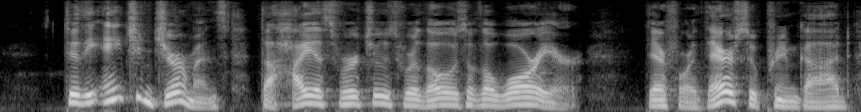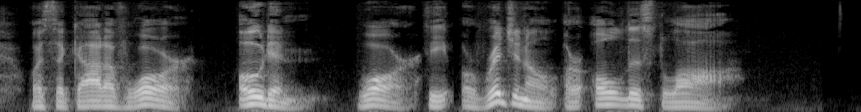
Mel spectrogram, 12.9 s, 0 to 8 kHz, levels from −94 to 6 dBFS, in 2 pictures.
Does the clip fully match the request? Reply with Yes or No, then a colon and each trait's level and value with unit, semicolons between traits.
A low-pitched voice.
Yes: low, 115 Hz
